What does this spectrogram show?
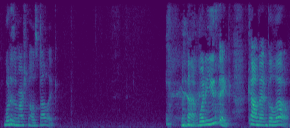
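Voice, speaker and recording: A woman with a bright voice reads a children's story aloud in an instructive, expressive way. She breaks off to explain and prompt with questions. The room is echoey, with faint noise behind her. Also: mid-range voice, a little slow. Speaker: speech therapist reading aloud to a child. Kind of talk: read-aloud storytelling with teaching asides.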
